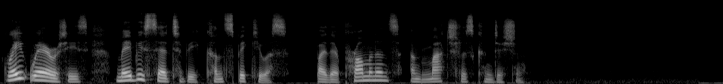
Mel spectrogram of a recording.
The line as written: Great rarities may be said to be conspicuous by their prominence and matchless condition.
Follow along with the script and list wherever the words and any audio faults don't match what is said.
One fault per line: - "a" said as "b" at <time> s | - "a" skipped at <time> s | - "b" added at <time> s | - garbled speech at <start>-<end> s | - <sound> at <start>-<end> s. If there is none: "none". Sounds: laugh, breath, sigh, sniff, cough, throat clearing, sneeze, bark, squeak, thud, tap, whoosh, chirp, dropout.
none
